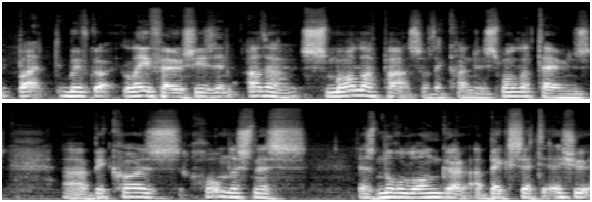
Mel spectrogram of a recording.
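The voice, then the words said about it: Scottish accent. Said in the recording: “accent's very very Scottish”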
